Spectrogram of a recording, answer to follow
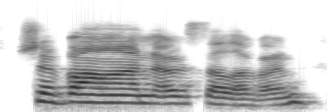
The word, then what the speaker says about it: Siobhan O'Sullivan: readers to, and I'm going to have you pronounce her name. Siobhan O'Sullivan.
